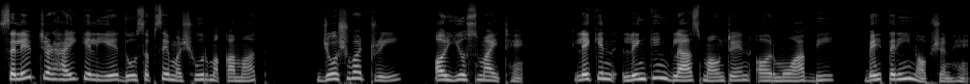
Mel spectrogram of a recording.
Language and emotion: Urdu, neutral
